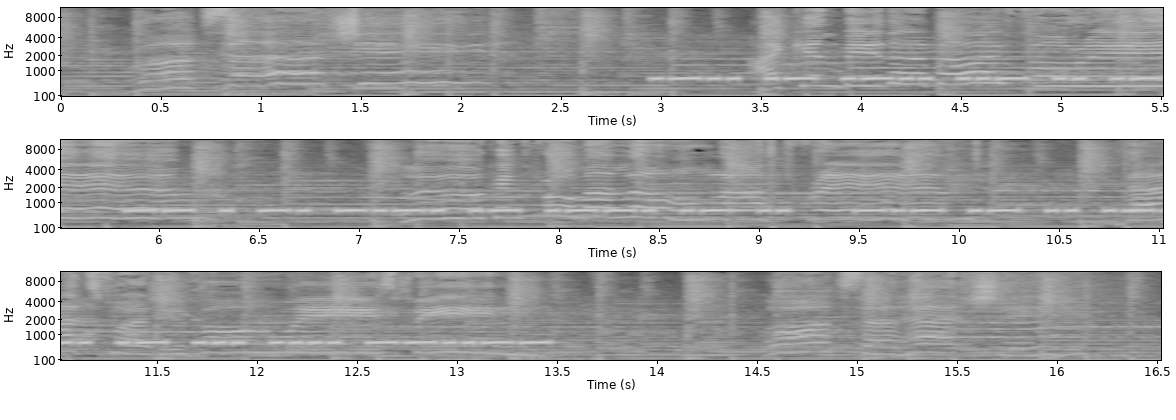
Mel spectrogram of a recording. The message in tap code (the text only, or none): none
